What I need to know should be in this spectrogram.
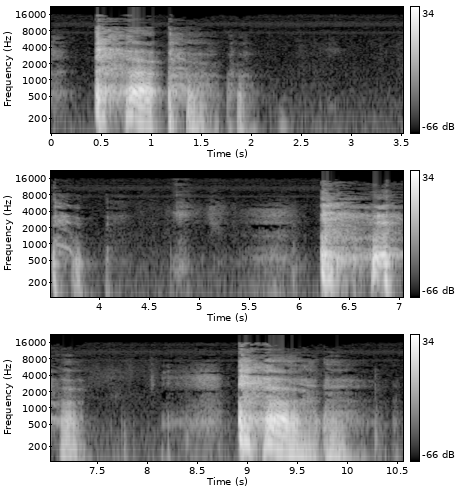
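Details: Summer cold coughing again: three bouts of harsh voiced coughing with quieter throat-clearing sounds in between.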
